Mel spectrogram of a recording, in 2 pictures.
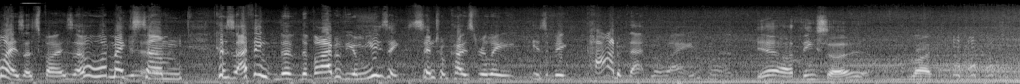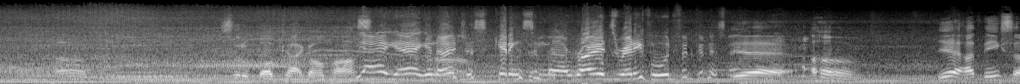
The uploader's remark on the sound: This episode of Streets of Your Town comes to you from the streets of the renowned Woodford Folk Festival, an annual gathering in the week leading up to New Years Day that transforms this peaceful rural idyll into a thriving community of more than 130,000 people, larger than the nearest Sunshine Coast town of Nambour.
